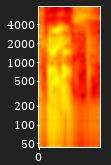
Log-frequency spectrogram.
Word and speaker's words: Trace: Is that pronounced correctly? Yeah. Trace.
